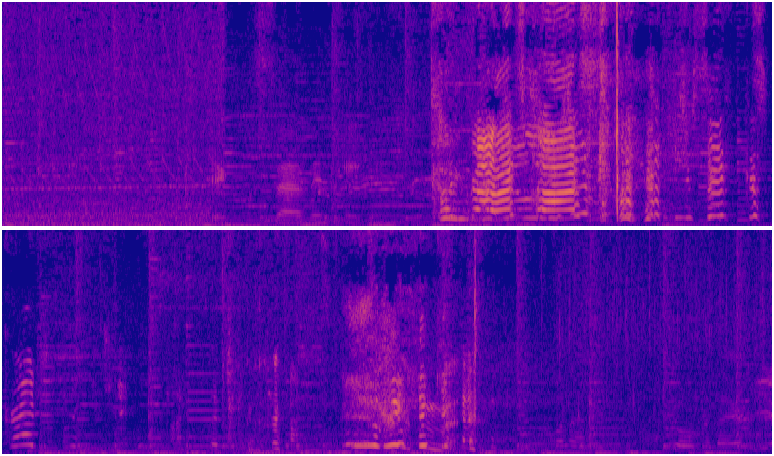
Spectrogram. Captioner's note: laughter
